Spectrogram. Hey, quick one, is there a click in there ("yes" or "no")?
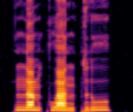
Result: no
